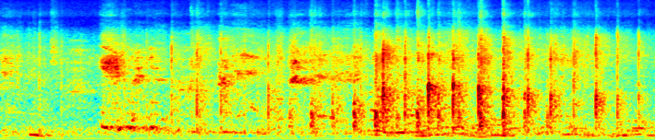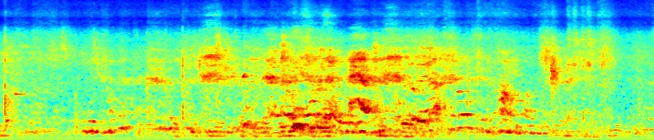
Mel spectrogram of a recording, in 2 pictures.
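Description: Sneakers thump and squeak on a wooden floor as several dancers step in time.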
